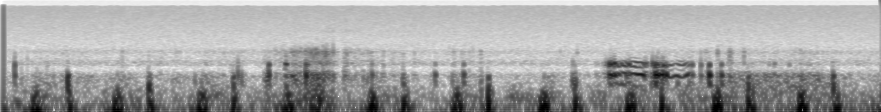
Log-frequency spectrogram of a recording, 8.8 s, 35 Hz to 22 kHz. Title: 7 min recording for my heartbeat sounds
